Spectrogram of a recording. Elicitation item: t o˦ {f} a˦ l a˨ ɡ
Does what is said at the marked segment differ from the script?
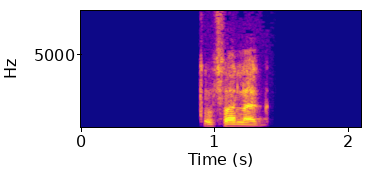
no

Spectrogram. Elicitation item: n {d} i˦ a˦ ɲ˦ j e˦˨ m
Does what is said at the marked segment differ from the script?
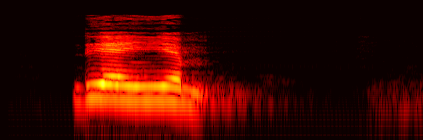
no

